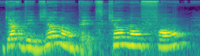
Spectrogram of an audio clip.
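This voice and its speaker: A woman's voice: sits high, animated, measured pace. A woman psychologist giving scripted, structured advice to parents in a didactic way, addressing listeners directly.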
